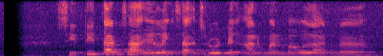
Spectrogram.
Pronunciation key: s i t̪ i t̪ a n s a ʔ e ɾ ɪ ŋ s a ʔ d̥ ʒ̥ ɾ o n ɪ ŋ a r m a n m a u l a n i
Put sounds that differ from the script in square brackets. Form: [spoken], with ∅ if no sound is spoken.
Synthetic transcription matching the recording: s i t̪ i t̪ a n s a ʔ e [l] ɪ ŋ s a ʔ d̥ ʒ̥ ɾ o n ɪ ŋ a r m a n m a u l a n [a]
